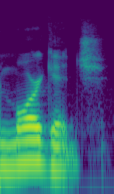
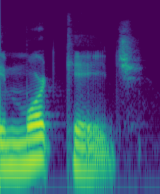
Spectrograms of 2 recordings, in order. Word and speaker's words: mortgage: That's loan has a special name, which is a mortgage, M-O-R-T-G-A-G-E. Notice that we don't pronounce the T in mortgage. You don't say mortgage. We say mortgage. But it is spelled with a T in the middle.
